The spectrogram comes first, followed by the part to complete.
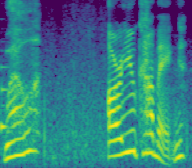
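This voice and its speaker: Cool, sharp-tongued young designer. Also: female voice, high-pitched, very animated, slow pace, slight background noise, full character voice. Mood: cool, determined. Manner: cool, blunt, dryly confident. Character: fiery, self-assured young fashion designer, sharp-tongued and wry. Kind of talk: anime video game voice acting.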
